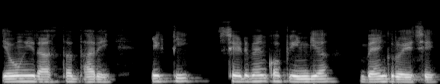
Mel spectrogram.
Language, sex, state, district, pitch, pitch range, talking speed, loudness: Bengali, male, West Bengal, Jhargram, 130 Hz, 120-140 Hz, 150 wpm, -14 LUFS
